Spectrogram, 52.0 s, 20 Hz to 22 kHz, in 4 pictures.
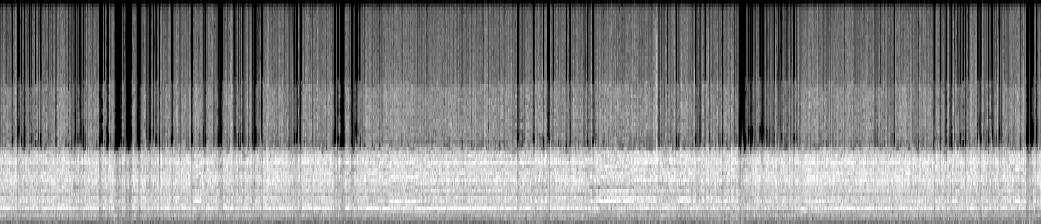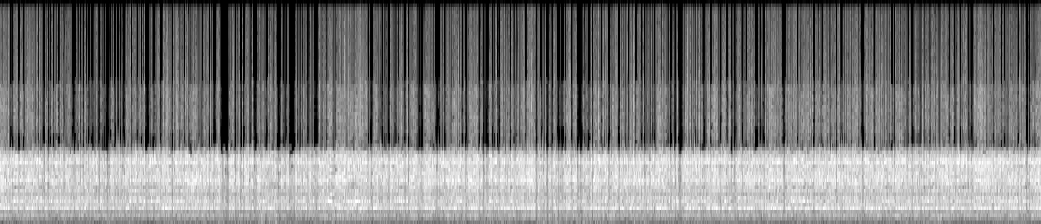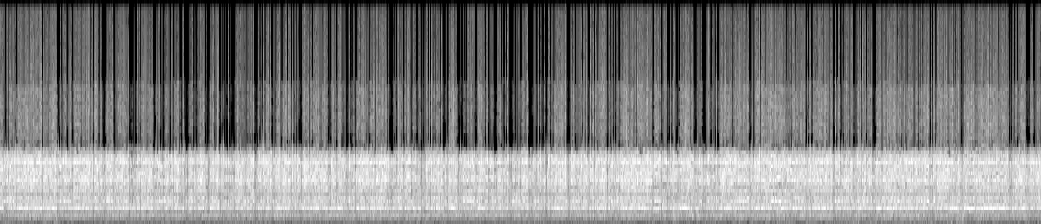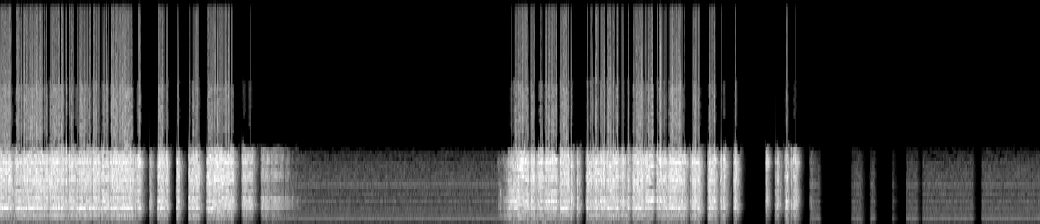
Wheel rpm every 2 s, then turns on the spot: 230, 230, 230, 230, 230, 240, 230, 230, 230, 240, 230, 230, 230, 230, 230, 230, 230, 230, 240, 230, 120, 0, 70, 230, 120, 0.
none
